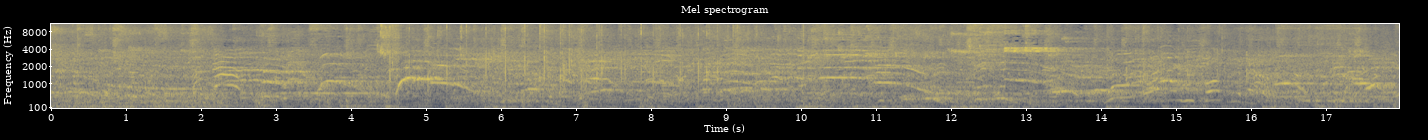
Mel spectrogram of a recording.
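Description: A crowd of spectators murmurs and calls out in an echoing gym.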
